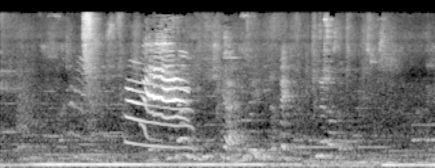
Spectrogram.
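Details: Rescued cats at a cat cafe in Hongdae: one clear meow that rises, then falls, near the middle, over a steady low hum of background music and people talking.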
